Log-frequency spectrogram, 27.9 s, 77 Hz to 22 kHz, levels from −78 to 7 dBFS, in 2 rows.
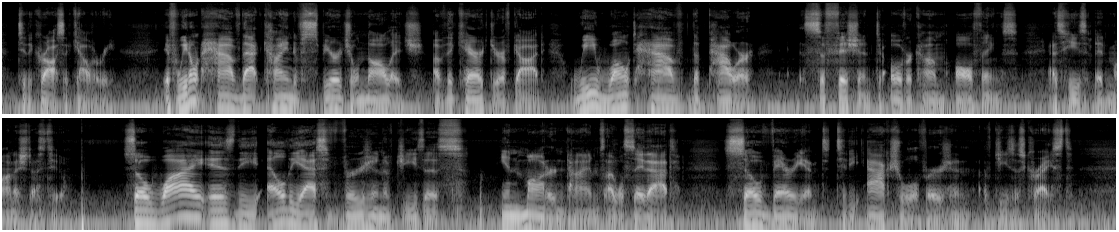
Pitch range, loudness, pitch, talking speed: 80-100 Hz, -22 LUFS, 95 Hz, 125 wpm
